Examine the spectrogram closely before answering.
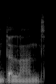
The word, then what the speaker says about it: Dlonze: But then someone called me Dlonze, and I was like, oh, that's how people. That's how you pronounce yeah.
